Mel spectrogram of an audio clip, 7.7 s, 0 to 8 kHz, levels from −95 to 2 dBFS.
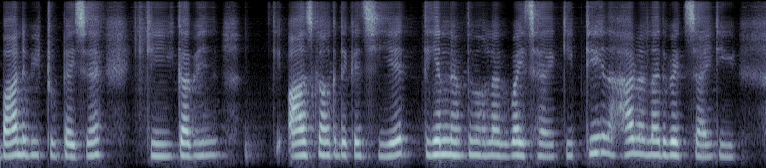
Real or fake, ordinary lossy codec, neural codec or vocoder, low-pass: fake; none; codec, 16 kHz, 0.3 kbps, FocalCodec; none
